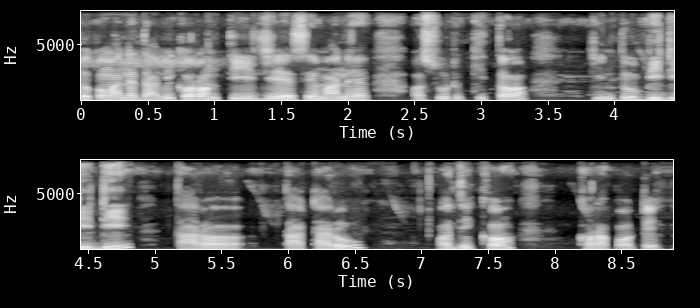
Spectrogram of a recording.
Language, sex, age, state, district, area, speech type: Odia, male, 18-30, Odisha, Nuapada, rural, read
